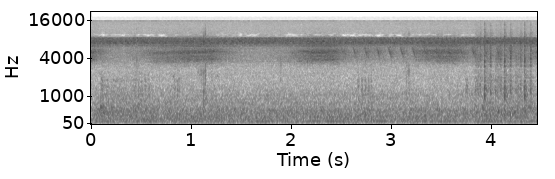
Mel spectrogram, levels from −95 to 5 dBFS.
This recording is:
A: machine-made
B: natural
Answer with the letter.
A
